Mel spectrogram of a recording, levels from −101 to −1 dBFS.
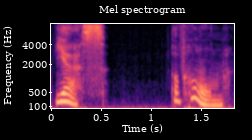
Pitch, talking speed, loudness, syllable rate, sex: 190 Hz, 100 wpm, -19 LUFS, 2.9 syllables/s, male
